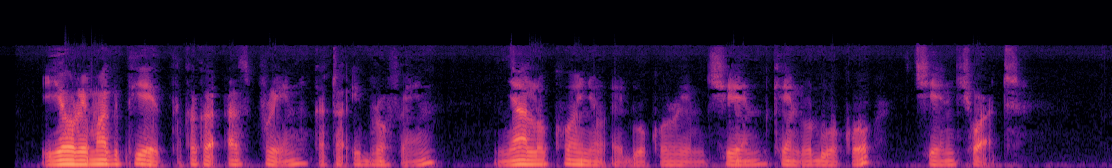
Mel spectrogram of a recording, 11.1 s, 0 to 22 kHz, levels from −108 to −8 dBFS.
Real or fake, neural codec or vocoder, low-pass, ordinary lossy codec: real; none; 7.2 kHz; AAC, 32 kbps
